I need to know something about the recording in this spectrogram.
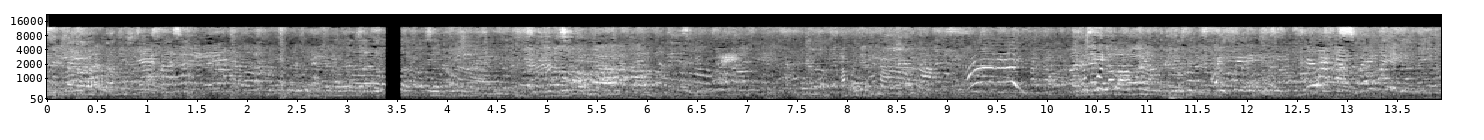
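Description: A crowd of people chatters loudly nearby.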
